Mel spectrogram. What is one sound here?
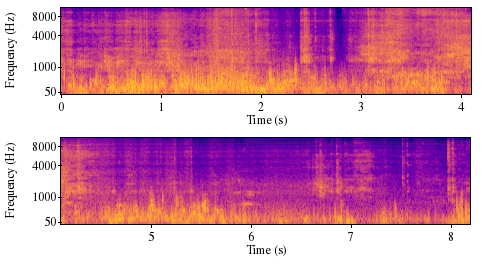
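Skateboard wheels roll and rumble over concrete.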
